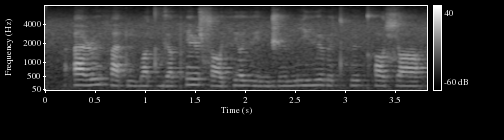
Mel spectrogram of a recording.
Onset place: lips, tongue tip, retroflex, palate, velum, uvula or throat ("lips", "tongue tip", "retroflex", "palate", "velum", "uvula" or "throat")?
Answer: throat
